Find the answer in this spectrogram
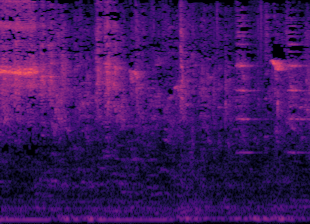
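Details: Colour-mutation zebra finches, just introduced to a new mate for pairing, give short, high, nasal chips about three times a second, with a soft hiss of background noise and some faint rustling.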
